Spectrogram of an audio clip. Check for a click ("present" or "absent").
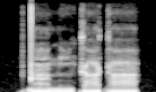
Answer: absent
